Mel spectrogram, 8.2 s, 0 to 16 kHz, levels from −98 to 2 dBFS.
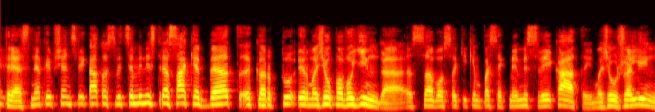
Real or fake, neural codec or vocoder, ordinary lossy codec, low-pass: fake; codec, 16 kHz, 4 kbps, FunCodec, trained on Chinese and English, 50 frames a second; MP3, 48 kbps; 7.2 kHz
